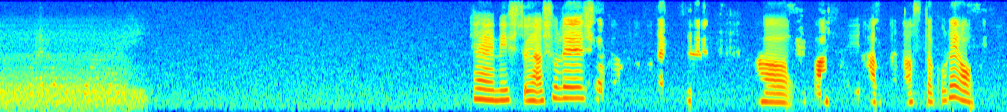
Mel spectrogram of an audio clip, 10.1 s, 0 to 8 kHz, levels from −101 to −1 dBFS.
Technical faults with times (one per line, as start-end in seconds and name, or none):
0.00-1.53 other side's voice leaking through
5.88-6.07 other side's voice leaking through
5.92-7.65 speech suppressed in double talk
7.91-9.09 speech suppressed in double talk
7.95-8.07 other side's voice leaking through
9.73-10.07 speech suppressed in double talk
